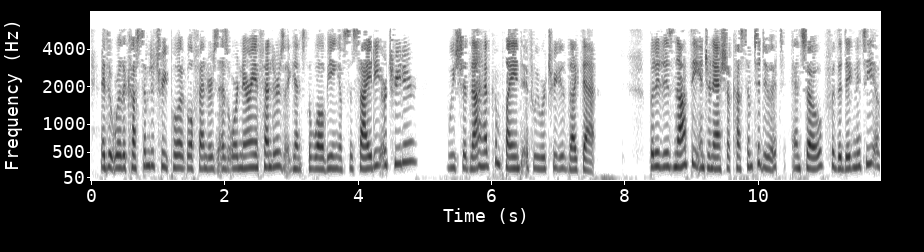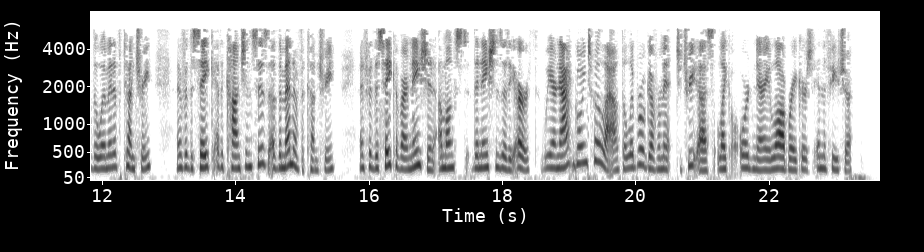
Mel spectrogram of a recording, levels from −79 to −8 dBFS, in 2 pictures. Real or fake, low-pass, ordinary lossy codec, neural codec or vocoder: fake; 7.2 kHz; MP3, 24 kbps; codec, 16 kHz in and 24 kHz out, 0.9 kbps, LongCat-Audio-Codec, four codebook decoder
